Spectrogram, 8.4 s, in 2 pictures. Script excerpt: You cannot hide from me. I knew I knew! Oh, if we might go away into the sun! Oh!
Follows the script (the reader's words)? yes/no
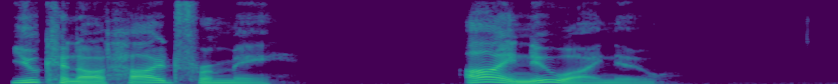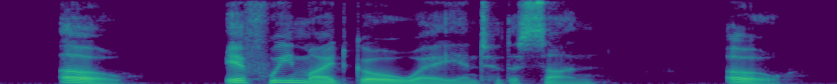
yes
